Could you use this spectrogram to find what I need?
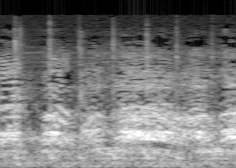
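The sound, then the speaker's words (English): A large crowd in Baghdad, Iraq, heading towards the U.S. Embassy chants "America is the greatest devil" in unison with loud, rhythmic shouting, regular bursts of many voices rising and falling in a steady beat over a continuous roar. “Crowd head towards the U.S. Embassy chanting, America is the greatest devil.”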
